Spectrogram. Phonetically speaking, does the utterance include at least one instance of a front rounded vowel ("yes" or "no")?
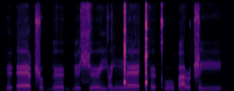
yes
